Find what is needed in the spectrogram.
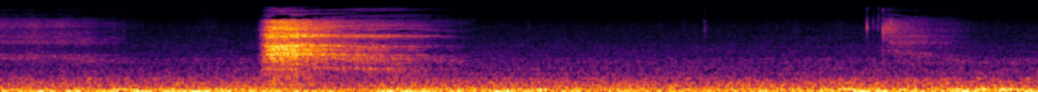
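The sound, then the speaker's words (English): A person takes two audible breaths, each a short airy rush of air, the first stronger than the second, over a steady low rumble of background noise. “let me pause for a second. I'm gonna just take a breath because I've been talking for a long ass time.”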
